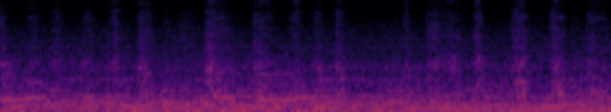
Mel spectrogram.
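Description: Mechanical pencil scratching on sketchbook paper in quick, repeated strokes, over background music.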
